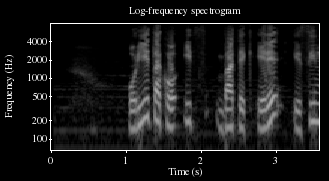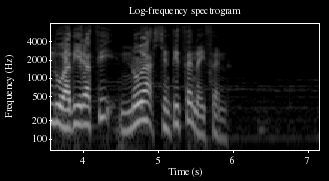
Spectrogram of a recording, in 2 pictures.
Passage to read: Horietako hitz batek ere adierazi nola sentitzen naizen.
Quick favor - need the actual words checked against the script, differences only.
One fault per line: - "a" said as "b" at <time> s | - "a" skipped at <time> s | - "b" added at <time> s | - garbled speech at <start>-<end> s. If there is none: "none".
- "ezin du" added at 3.3 s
